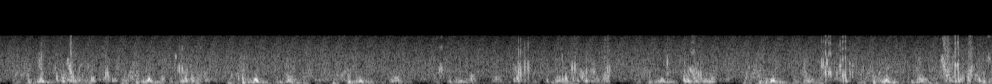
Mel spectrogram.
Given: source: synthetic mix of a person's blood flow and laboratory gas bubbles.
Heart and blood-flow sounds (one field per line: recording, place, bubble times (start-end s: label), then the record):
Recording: Doppler ultrasound of blood flow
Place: precordium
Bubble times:
0.38-0.48 s: bubbles
0.53-0.98 s: bubbles
1.03-1.35 s: bubbles
1.59-1.67 s: bubbles
1.72-2.10 s: bubbles
2.35-2.48 s: bubbles
4.37-4.45 s: bubbles
4.69-4.78 s: bubbles
5.11-5.32 s: bubbles
5.54-6.14 s: bubbles
6.65-6.71 s: bubbles
6.81-7.17 s: bubbles
8.18-8.60 s: bubbles
8.76-8.93 s: bubbles
9.39-9.92 s: bubbles
From the record:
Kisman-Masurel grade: 232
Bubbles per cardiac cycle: several, 3 to 8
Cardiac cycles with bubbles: 50 to 99%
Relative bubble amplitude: moderate (0.250 to 0.450)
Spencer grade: 3 (all of the cardiac periods contain showers or single bubble signals, but not dominating or overriding the cardiac motion signals)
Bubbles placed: anywhere in the cardiac cycle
